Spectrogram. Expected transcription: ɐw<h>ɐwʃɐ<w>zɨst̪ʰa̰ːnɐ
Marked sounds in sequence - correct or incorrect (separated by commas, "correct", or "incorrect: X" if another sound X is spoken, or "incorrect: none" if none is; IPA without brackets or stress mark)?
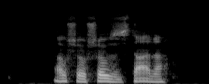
incorrect: ʃ, correct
